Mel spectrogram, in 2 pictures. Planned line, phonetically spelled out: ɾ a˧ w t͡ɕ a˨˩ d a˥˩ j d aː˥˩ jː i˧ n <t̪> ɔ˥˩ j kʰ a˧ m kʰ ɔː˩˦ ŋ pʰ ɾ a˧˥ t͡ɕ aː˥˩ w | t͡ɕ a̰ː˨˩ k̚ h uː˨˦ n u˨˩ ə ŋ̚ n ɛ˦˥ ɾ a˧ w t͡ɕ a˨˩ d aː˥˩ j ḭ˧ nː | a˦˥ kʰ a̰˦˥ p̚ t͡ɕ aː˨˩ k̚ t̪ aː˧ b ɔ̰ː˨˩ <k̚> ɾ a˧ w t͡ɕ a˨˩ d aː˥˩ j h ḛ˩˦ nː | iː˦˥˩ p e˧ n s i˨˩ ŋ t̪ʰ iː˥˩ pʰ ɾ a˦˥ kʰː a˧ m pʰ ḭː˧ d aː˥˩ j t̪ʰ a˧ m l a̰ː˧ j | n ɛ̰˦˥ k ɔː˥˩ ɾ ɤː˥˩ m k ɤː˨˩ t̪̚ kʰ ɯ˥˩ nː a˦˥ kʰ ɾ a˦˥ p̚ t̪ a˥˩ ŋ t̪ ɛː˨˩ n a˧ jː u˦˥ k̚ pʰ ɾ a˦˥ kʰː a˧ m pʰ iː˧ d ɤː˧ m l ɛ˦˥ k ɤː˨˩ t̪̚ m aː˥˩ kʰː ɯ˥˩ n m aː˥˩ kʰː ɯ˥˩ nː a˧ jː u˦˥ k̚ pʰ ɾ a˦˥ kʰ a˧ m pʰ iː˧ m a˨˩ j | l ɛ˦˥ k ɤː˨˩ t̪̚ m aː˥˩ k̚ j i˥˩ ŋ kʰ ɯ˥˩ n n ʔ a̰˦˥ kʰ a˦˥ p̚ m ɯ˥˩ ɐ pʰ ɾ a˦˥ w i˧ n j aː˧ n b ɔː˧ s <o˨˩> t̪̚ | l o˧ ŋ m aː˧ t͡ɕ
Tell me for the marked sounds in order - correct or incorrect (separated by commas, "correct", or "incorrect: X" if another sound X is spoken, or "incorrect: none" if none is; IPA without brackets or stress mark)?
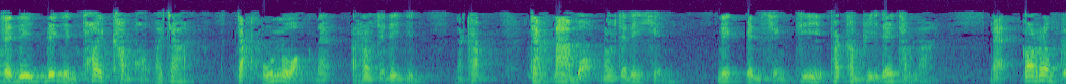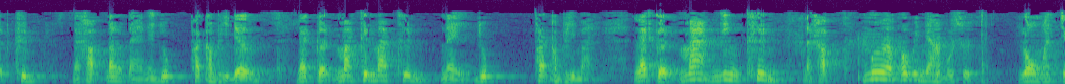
incorrect: t̪ʰ, correct, incorrect: u˨˩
